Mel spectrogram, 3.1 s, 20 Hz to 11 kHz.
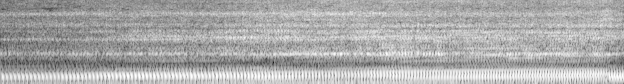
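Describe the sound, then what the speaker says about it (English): Close, loud engine drone of a Yamaha WR250R motorcycle ridden on the highway, its pitch climbing steadily as it accelerates and holding a constant roar throughout. "riding this WR250R on the highway, it's no issue for me"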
